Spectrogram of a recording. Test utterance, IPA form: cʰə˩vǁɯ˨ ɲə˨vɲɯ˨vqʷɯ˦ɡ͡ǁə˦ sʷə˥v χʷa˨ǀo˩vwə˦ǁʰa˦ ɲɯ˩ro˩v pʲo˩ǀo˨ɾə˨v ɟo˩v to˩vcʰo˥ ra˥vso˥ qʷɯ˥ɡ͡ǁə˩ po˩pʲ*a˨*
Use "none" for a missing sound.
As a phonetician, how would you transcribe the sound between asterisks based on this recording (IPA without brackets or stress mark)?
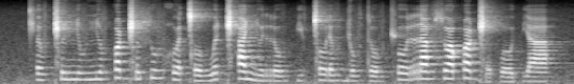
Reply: a˨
